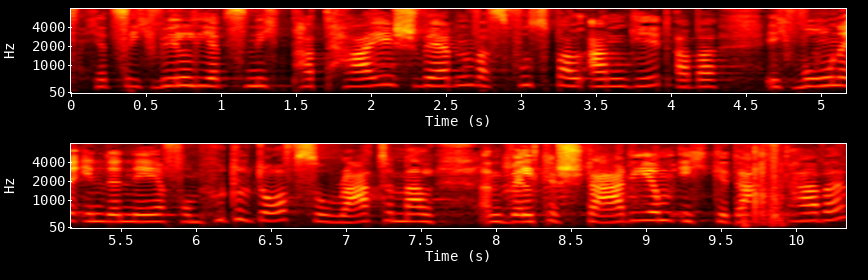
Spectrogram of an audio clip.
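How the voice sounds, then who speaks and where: In a non-native accent, the speaker uses a raised, projected voice with monotone, flat intonation. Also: woman, high pitch for a woman, fairly slow pace. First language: not German (speaking German). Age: 60s. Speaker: pastor. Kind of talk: sermon. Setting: church.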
